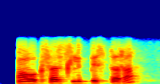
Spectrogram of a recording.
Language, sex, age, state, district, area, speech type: Telugu, male, 18-30, Andhra Pradesh, Nellore, rural, conversation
